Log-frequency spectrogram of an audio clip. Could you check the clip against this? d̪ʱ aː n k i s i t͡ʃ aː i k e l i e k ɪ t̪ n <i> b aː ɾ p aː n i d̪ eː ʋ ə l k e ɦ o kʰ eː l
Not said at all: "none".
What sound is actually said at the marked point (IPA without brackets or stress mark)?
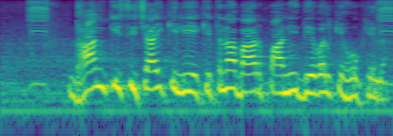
a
